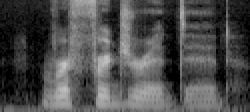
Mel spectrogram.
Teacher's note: the middle T. Yeah. In American English, it often softens. Sounds more like a refrigerated.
